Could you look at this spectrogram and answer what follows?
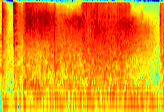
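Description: A loud, sustained bomb blast from an action scene in the film Mission Impossible, a dense roaring explosion filling the whole stretch with rumbling debris, close and overwhelming, no voices.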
